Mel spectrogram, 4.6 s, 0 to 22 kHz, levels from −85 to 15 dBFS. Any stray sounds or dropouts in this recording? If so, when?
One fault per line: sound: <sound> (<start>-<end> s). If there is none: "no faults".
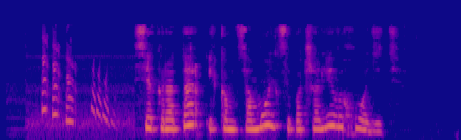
sound: chirp (0.4-1.2 s)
